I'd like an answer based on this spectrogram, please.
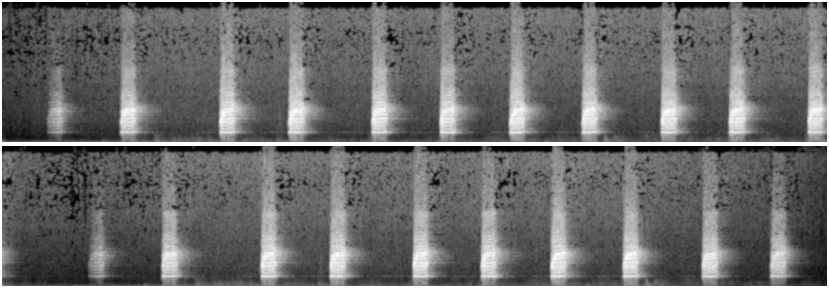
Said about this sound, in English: the green tree frog, Hyla Cinerea, has this call.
